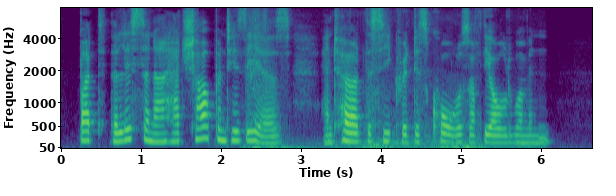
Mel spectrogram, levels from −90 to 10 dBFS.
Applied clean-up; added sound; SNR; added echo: none; Zipper (clothing); 12 dB; none.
